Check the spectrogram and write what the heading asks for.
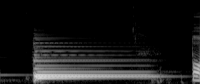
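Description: Digital piano sounding a D major chord (D, F-sharp, A), struck once about a third of a second in and fading away over about a second and a half.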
